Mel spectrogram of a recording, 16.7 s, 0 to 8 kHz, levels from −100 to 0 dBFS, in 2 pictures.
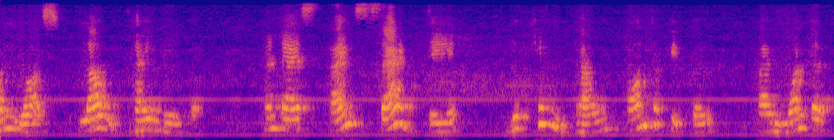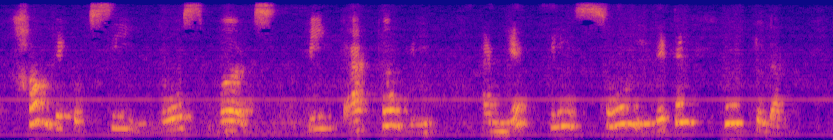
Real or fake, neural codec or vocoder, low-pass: real; none; 7.2 kHz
